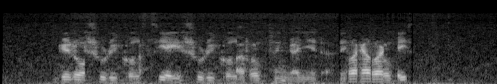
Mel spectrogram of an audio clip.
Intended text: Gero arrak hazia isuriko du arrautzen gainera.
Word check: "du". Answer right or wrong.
wrong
